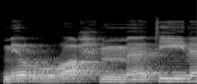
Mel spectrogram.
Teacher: സാക്കിനത്തായ നൂൻ ശേഷം റാ പൂർണ്ണമായും ലയിപ്പിച്ച് മണിക്കാതെ ഉച്ചരിക്കണം. ഇദ്ഗാം ബിഗൈരി ഗുന്ന കാമിൽ.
